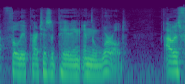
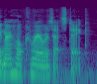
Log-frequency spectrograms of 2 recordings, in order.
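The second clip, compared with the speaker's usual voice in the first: ordinary talk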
